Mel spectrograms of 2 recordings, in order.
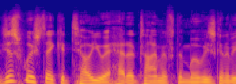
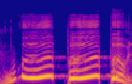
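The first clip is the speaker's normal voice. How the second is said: high, loud alarm-like whoops; panicked inner whoop; 4 dB louder, much slower than usual. Retold or imitated. Panicking on set, inner alarm whoops loudly. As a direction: sound the alarm in your head. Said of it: "inside my head, I'm like".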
